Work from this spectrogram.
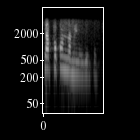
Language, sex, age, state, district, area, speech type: Telugu, female, 60+, Andhra Pradesh, Konaseema, rural, conversation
